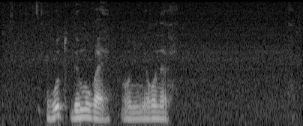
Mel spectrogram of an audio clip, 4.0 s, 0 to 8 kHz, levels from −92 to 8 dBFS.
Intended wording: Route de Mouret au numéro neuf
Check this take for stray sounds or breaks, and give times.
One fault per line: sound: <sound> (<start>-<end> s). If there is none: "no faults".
no faults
